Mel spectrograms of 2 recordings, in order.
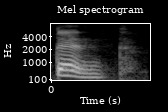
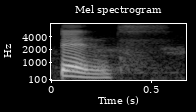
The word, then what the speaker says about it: tenth: we we start from tenth and how do we spell it tenth not tense tenth and now in this whole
